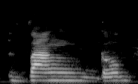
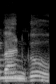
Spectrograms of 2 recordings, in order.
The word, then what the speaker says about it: Van Gogh: um uh, Van Gogh, I don't Ah, know. Vincent van Gogh.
